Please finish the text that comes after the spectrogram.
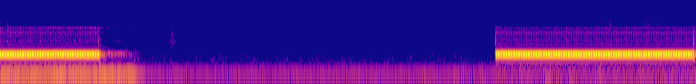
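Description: A steady telephone dial tone on a police station phone line sounds loud and continuous for about a second, cuts out into near silence with a low hum, then returns just as loud for the final two seconds.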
